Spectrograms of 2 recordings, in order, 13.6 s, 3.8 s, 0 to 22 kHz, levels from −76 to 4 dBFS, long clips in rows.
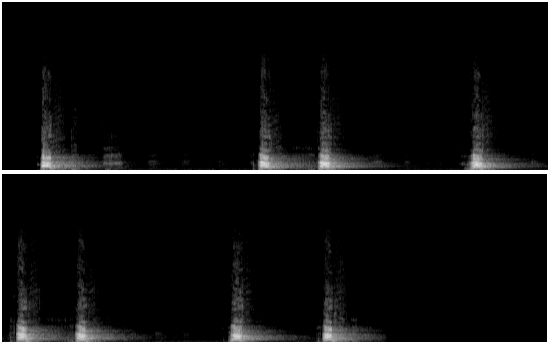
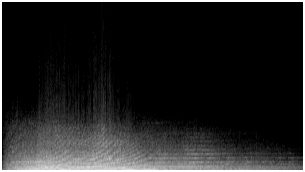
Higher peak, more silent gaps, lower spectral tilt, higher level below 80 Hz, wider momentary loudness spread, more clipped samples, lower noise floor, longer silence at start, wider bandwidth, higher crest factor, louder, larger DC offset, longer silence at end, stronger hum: about the same, -2 dBFS vs 0 dBFS; neither; second, -5 dB/octave vs -8.5 dB/octave; second, -68 dBFS vs -22 dBFS; first, 24 LU vs 21 LU; neither; first, -70 dBFS vs -39 dBFS; first, 0.5 s vs 0 s; first, 13.5 kHz vs 7.4 kHz; first, 22 dB vs 14 dB; second, -18 LUFS vs -13 LUFS; neither; first, 2.45 s vs 0.2 s; neither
